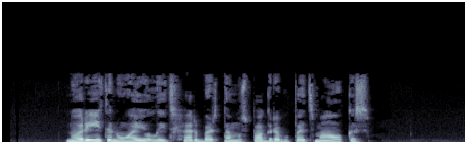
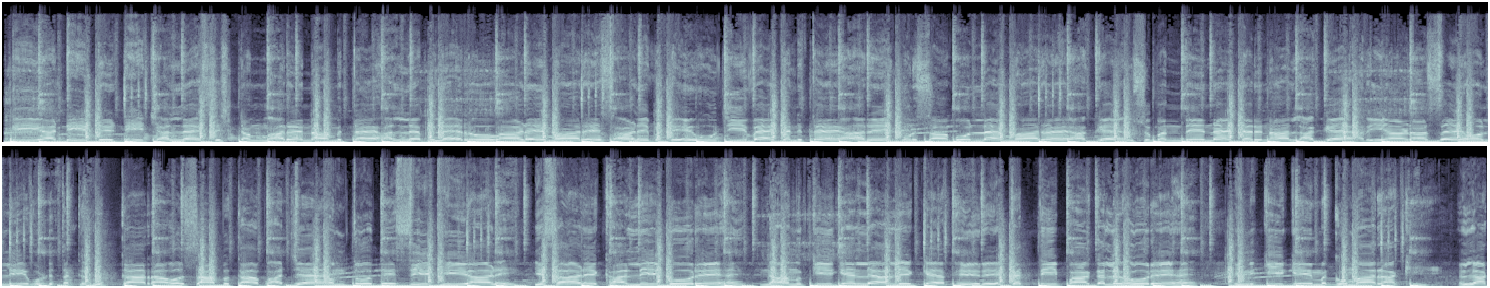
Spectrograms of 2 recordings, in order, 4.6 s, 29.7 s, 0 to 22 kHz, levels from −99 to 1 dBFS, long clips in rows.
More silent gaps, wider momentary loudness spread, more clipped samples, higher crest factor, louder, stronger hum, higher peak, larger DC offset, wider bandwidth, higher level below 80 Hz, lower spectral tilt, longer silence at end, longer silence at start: neither; first, 10 LU vs 3 LU; second, under 0.1% vs 0.3%; first, 18 dB vs 10 dB; second, -23 LUFS vs -10 LUFS; neither; second, -4 dBFS vs 0 dBFS; neither; second, 11 kHz vs over 20 kHz; second, -72 dBFS vs -14 dBFS; first, -6.5 dB/octave vs -4.5 dB/octave; first, 1 s vs 0 s; first, 0.65 s vs 0 s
